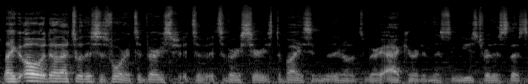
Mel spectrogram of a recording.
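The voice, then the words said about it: Put-on serious grown-up voice. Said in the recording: “my fake voice? ... My fake grown-up voice.”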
